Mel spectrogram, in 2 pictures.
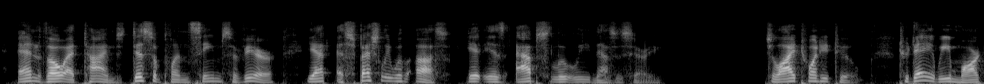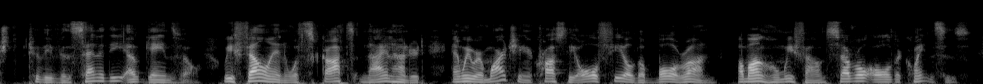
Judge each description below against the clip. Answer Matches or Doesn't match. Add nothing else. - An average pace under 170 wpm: Matches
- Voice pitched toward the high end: Doesn't match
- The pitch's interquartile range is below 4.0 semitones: Doesn't match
